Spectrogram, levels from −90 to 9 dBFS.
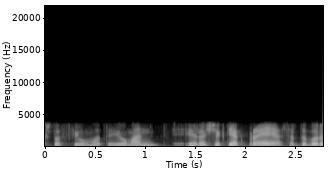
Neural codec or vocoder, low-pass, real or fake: none; 3.6 kHz; real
